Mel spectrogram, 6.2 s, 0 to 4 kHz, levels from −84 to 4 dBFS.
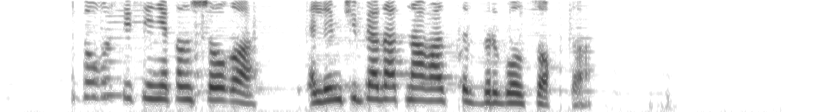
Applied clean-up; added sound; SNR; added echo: neural mask model DeepFilterNet 3.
